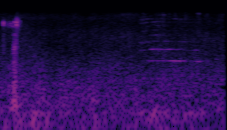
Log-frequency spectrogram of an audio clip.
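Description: A small child's faint, high-pitched meow-like cry, coming over a video call, so cat-like that it is taken for a cat.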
